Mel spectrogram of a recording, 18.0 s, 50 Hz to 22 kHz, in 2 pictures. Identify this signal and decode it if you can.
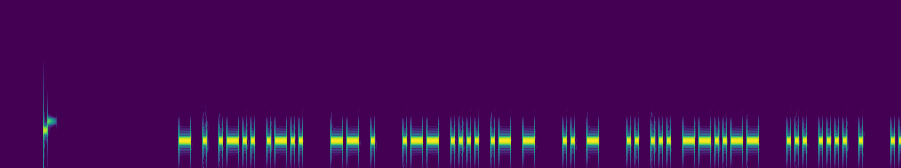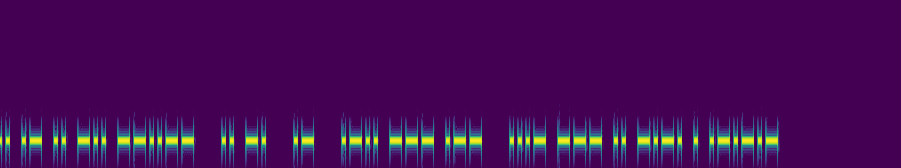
Morse code, heard as a keyed tone, about 32 wpm, 700 Hz. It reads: TELL ME WHAT IT IS, SHE SAID, IN A LOW VOICE.
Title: Sentences from Top 1000 Words - Review Part 1 - 30wpm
